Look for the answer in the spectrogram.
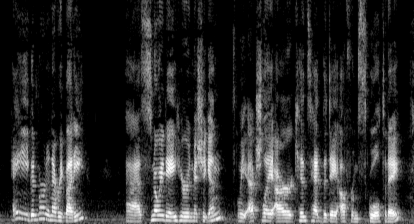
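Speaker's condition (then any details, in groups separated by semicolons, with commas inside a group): No condition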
